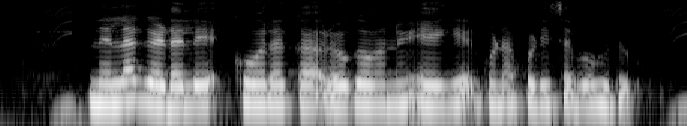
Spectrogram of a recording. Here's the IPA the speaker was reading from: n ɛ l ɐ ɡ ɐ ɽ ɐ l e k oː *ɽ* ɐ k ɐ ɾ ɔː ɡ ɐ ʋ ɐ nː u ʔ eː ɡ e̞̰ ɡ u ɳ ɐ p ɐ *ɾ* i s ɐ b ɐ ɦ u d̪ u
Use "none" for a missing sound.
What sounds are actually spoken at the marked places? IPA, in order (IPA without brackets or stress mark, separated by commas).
ɾ, ɽ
